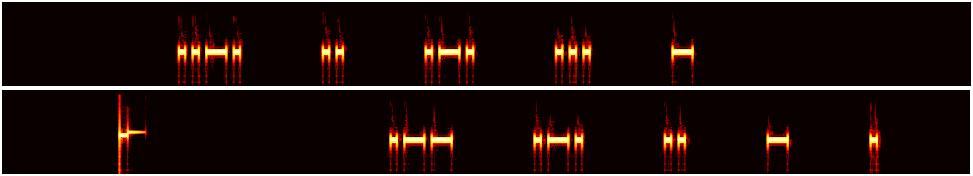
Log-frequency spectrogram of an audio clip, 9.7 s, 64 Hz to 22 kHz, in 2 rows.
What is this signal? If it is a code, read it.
Morse code, heard as a keyed tone, about 36 wpm, spaced as for 16 wpm, 700 Hz. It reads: FIRST WRITE
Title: 4x Character Spacing - Top 100 Words - 35wpm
